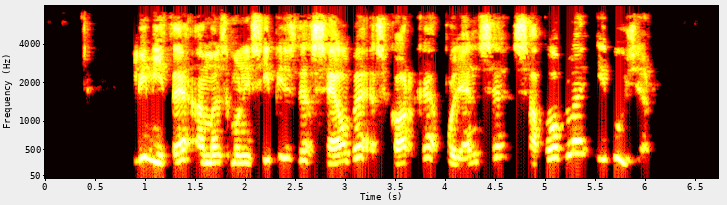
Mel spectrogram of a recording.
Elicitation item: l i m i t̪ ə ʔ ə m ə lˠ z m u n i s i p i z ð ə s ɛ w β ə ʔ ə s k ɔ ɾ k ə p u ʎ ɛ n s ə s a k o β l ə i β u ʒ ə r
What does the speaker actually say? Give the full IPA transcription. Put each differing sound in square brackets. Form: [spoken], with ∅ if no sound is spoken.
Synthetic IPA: l i m i t̪ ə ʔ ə m ə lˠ z m u n i s i p i z ð ə s ɛ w β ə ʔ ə s k ɔ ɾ k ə p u ʎ ɛ n s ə s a [p] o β l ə i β u ʒ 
